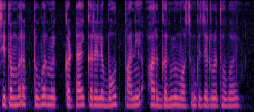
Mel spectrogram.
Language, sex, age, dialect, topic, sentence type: Magahi, male, 25-30, Southern, agriculture, statement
